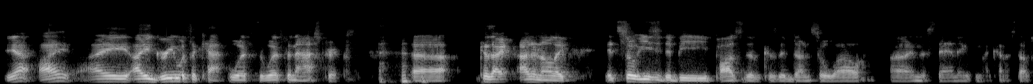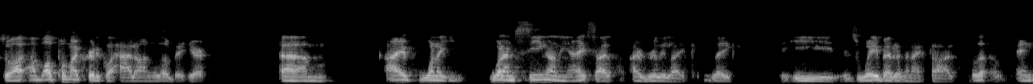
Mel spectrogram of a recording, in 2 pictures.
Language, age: English, 30-49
